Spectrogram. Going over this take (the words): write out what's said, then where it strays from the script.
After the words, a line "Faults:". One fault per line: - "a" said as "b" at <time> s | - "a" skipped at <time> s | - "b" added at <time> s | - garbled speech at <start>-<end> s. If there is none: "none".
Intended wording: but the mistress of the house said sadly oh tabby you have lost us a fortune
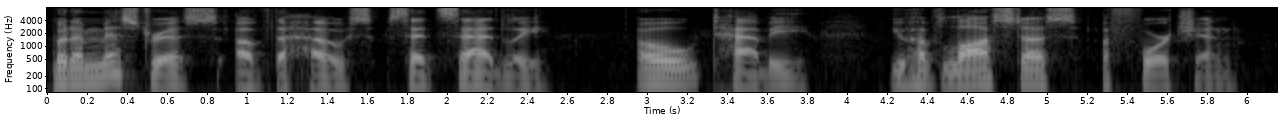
but a mistress of the house said sadly oh tabby you have lost us a fortune
Faults:
- "the" said as "a" at 0.1 s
